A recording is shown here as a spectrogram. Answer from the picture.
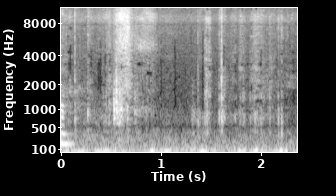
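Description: A short rustle about half a second in and a few faint light clicks over a steady low hum: handling noise.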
